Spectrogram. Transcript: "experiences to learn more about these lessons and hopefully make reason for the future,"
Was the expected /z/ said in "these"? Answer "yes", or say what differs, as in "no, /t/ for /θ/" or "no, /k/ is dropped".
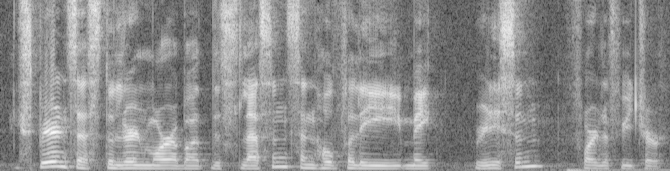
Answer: no, /s/ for /z/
